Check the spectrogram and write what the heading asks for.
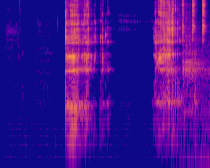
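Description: A woman burping loudly twice, the first about a second and a half in, the second near the end, as music begins.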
